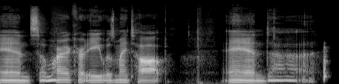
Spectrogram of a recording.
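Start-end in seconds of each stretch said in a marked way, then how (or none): 2.2-3.1 voice cracking up into a high pitch. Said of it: "I'm losing my voice".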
